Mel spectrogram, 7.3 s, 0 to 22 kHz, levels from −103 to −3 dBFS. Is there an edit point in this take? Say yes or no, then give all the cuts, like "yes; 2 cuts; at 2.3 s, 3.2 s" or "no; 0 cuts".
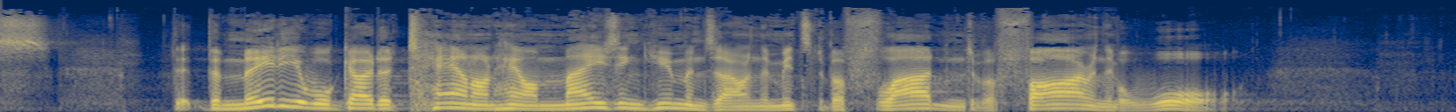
yes; 2 cuts; at 4.8 s, 5.6 s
